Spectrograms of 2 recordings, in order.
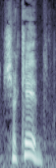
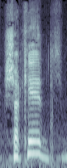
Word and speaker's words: Shaked: Shaked. – Shaked. – Shaked rhymes with the head. It means almond tree in Hebrew.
